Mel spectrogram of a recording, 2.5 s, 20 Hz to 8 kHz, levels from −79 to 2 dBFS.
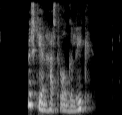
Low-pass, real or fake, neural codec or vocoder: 7.2 kHz; fake; vocoder, 24 kHz, 100 mel bands, Vocos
